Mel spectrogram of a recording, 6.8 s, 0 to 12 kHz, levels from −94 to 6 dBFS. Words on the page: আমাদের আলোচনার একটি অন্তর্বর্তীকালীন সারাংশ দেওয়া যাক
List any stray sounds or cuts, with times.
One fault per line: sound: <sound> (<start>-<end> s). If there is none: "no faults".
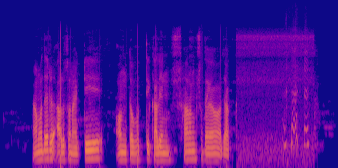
sound: laugh (5.6-6.2 s)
